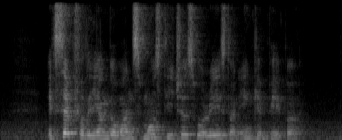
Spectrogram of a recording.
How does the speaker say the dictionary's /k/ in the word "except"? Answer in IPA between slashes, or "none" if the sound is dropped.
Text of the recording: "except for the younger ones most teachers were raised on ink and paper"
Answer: /k/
